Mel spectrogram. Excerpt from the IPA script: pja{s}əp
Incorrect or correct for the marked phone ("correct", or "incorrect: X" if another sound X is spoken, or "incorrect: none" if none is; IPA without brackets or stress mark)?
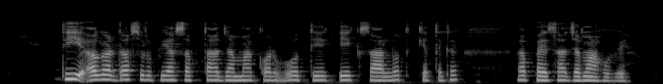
correct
